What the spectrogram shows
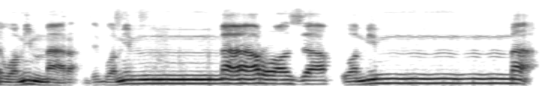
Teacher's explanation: Jadi wa mimma itu idgham mim ya. Jadi harus didengungkan di situ ya.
